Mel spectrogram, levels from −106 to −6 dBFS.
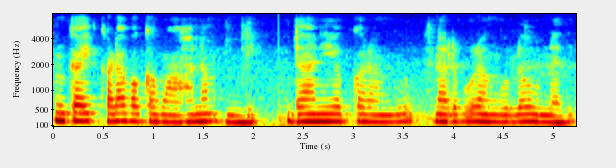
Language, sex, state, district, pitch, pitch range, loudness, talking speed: Telugu, female, Telangana, Hyderabad, 190 Hz, 180-195 Hz, -17 LUFS, 125 wpm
